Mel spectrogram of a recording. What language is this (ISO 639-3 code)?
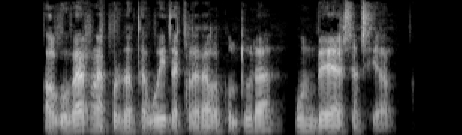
cat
